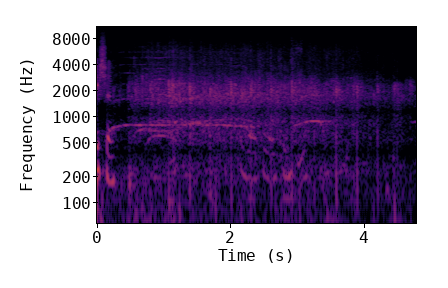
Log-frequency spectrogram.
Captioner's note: applause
